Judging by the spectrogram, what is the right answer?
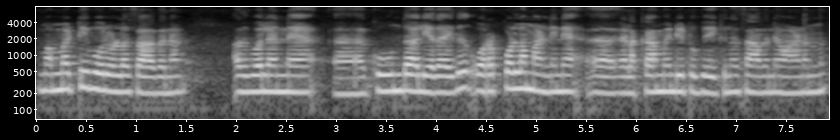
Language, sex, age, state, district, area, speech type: Malayalam, female, 18-30, Kerala, Palakkad, rural, spontaneous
